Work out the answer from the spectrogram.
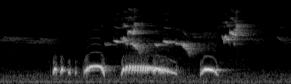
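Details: Single spotted dove phrase, a short call to rouse lazy doves: fast stuttering low notes, a hollow coo, a long downslurred croon and one clipped final coo, under bright high chirps and whistles of other birds.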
